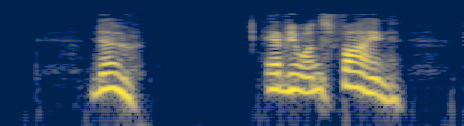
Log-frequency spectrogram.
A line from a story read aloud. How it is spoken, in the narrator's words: gasped Harry, whose forehead felt as though it were on fire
